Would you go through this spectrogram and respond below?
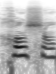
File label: "ronchon", French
